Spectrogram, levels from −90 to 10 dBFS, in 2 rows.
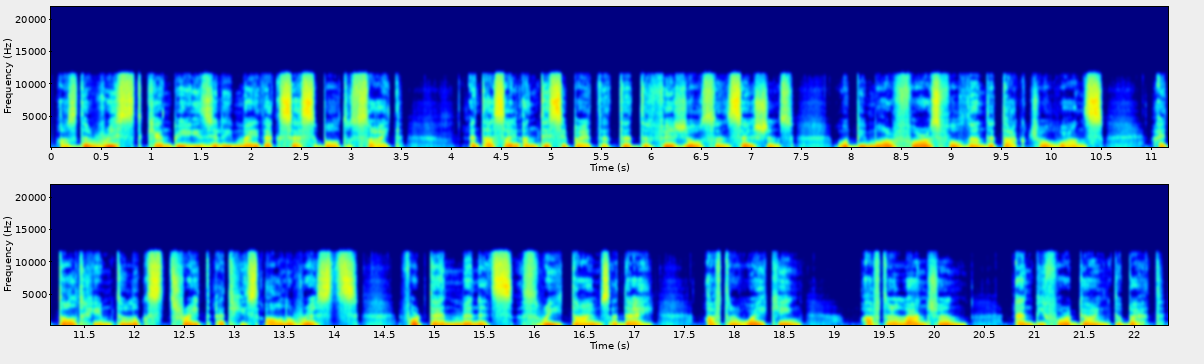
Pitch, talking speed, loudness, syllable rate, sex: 125 Hz, 140 wpm, -21 LUFS, 4.1 syllables/s, male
